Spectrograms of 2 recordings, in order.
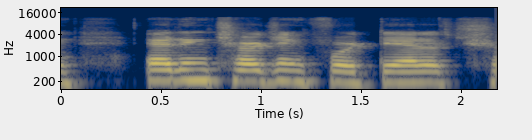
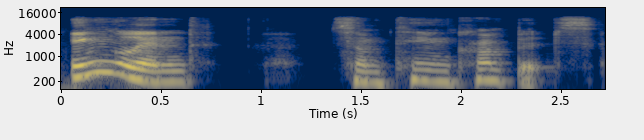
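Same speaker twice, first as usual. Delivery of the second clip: mock British accent; slower than usual.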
